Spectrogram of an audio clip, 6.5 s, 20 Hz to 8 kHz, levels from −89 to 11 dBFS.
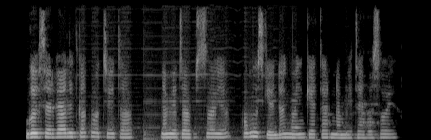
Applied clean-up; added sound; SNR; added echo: neural separator model SepFormer DNS4.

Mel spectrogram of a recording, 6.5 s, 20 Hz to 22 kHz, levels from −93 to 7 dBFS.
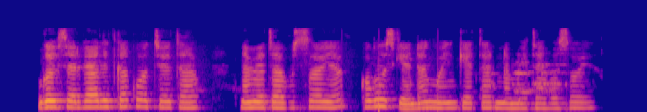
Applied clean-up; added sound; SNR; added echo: none; none; none; none.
